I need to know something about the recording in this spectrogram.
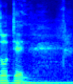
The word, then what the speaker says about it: autel: Les autels. Ce mot autel, il s'apparente à l'autre autel qui se prononce de la même manière, mais celui-là qui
